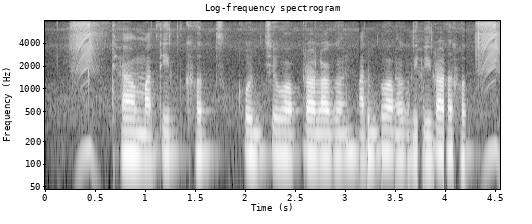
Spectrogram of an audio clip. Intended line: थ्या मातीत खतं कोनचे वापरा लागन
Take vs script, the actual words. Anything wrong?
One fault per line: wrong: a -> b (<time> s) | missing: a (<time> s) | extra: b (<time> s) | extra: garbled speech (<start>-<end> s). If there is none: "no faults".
extra: garbled speech (3.1-4.2 s)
